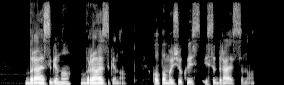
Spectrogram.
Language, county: Lithuanian, Marijampolė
